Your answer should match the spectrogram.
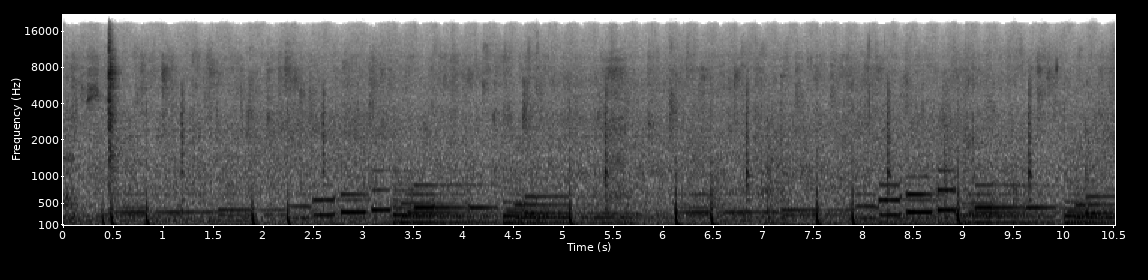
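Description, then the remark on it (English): Steady cold rain pours down in Florida with a constant hiss, scattered sharper drips and ticks popping out over it, while faint sustained tones hum underneath. No one speaks. “Oh, nah, it's straight rain. Getting that cold rain.”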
